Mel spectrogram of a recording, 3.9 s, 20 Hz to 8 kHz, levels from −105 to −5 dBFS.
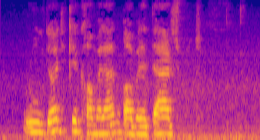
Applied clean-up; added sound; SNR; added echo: none; none; none; none.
